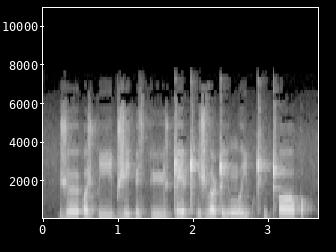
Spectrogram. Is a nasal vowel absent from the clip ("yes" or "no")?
yes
